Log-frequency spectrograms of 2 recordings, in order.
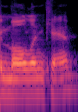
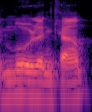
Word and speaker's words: Moehlenkamp: how do you say your name I say Molen camp but I have heard many people say Moon and camp or Moulin Camp um I think either way it's as confusing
